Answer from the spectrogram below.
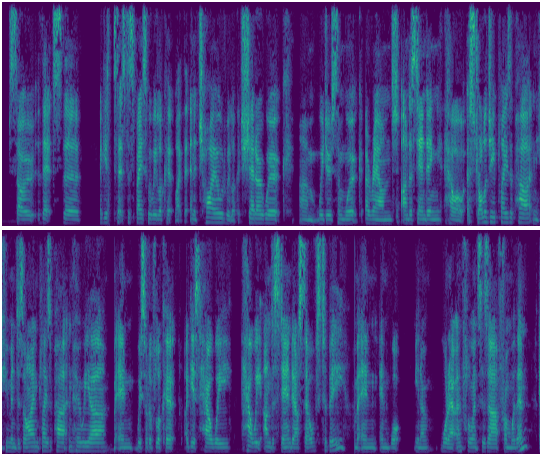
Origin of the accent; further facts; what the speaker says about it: New Zealand; I'm a New Zealander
